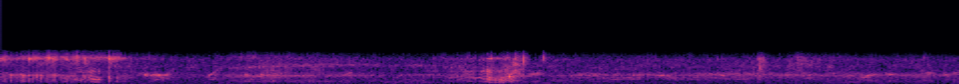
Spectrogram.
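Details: Soft, continuous rasping breath noise with one stronger snoring breath partway through, against steady room noise; snoring.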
